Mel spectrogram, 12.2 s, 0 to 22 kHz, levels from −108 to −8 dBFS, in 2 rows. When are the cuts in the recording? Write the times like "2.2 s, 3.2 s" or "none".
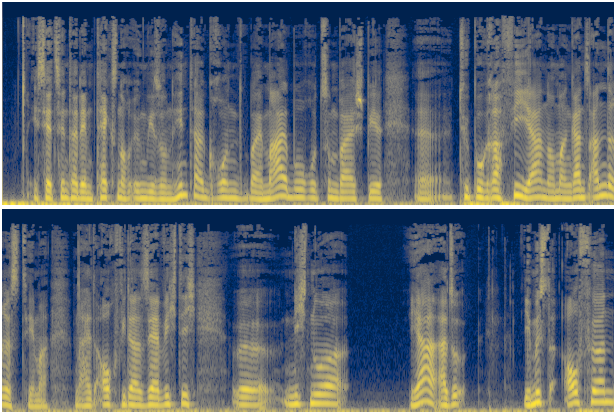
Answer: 6.8 s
